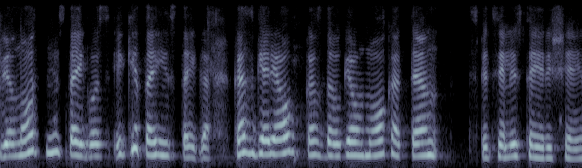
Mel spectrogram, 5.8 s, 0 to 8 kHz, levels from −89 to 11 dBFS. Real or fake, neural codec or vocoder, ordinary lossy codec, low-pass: fake; vocoder, 44.1 kHz, 80 mel bands, Vocos; Opus, 24 kbps; 7.2 kHz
